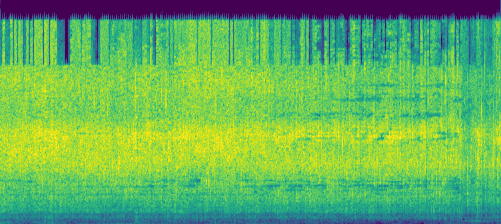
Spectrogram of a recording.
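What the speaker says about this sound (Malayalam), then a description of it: "ഇതിലേക്ക് ഉലുവ ഇട്ട് കൊടുത്ത് ഉലുവയും പച്ചക്ക് മാങ്ങ ഇട്ട് കൊടുക്കാം മാങ്ങ പച്ചമുളക് ഇട്ട് കൊടുക്കാം എടുത്ത് ഒന്ന് വഴറ്റി കൊടുക്കാം" Fenugreek seeds, green mango and green chillies sauté in hot oil for a Kerala crab curry, giving a dense, continuous close sizzle and crackle at an even, loud level with no talking.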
